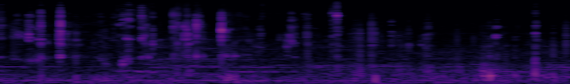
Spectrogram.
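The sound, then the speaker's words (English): Faint, crunchy chewing of cinnamon candy, with many small irregular clicks and moist crackles that run continuously, with no speech. “That's why I get paid to sit on Twinkies and eat hot tamales on camera. Now, this is a fun ASMR.”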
